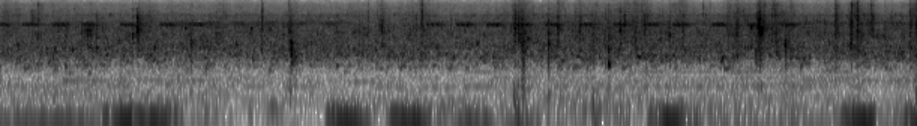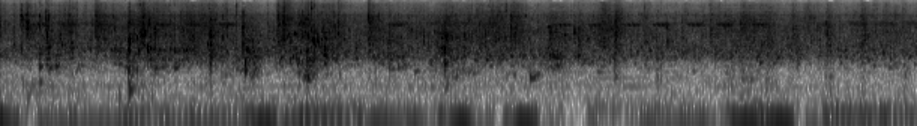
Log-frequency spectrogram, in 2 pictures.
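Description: Shallow creek water trickling and splashing, with scattered small splashes and squelches from bare feet wading through the water and mud. Gusts of wind rumble on the microphone.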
